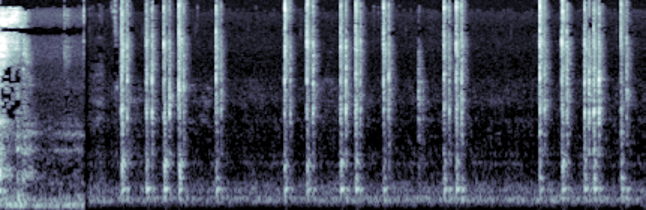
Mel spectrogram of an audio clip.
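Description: Keys of a desk calculator being tapped in quick, uneven runs of soft clicks, starting about a second in, as figures are punched in to subtract the totals.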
